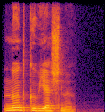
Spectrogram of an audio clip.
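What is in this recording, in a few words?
"нӧдкывъясьны", Komi, female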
